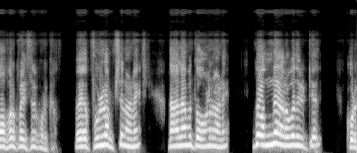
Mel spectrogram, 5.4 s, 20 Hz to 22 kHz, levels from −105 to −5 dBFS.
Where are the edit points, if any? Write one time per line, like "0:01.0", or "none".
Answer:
0:01.0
